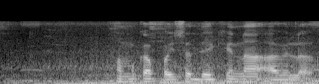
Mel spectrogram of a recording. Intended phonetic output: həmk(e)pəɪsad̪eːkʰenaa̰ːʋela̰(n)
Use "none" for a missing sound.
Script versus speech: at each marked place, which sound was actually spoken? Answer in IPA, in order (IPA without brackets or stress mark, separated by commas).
a, none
